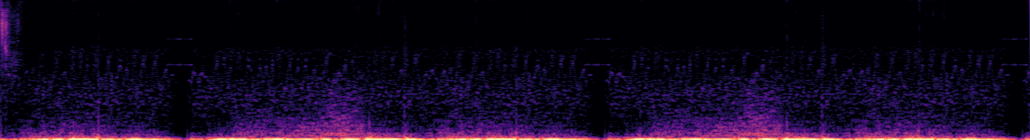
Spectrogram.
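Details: Vesicular breath sound heard on auscultation during a nursing-student physical examination of the posterior and anterior thorax; normal vesicular breath sound.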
